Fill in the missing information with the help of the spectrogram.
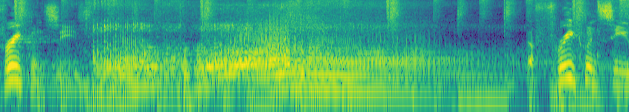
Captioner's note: engine revs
